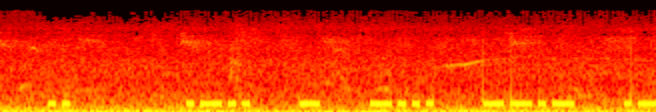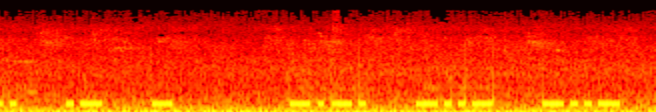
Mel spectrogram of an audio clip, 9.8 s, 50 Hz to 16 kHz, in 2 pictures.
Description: Morse code, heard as a keyed tone, machine-sent, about 23 wpm, spaced as for 15 wpm, 320 Hz, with street noise. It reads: I LTBQRAT CXX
